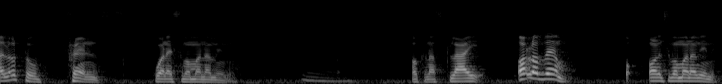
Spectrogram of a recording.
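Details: Adult male who speaks with a stammer and has struggled with stammering, reading many books on overcoming it; stuttering.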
